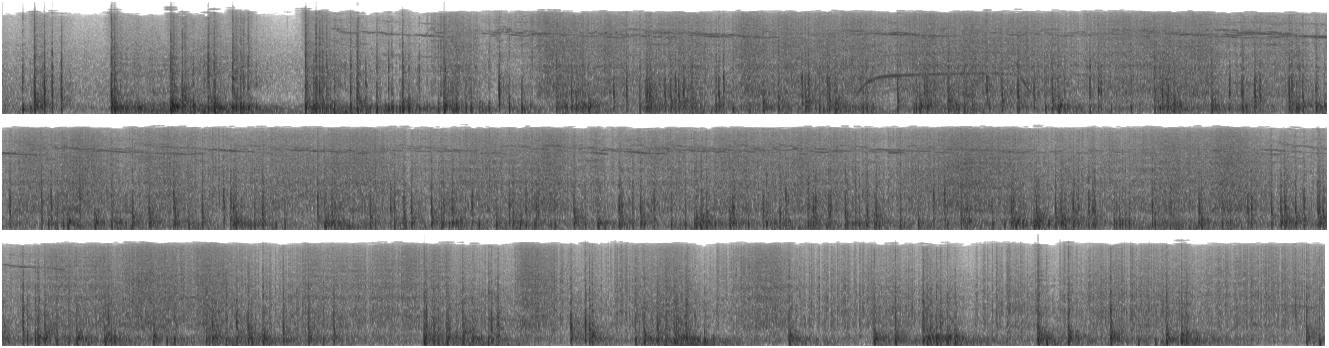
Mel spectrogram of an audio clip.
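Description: A fireworks finale of many consumer cakes and reloadable shells firing together: a dense, unbroken barrage of bangs and crackling. A run of short, high, falling whistles repeats through roughly the first two-thirds.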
